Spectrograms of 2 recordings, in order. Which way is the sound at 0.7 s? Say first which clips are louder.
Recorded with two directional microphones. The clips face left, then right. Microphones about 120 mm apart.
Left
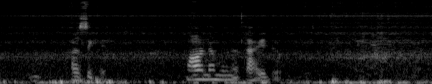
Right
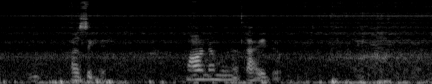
Right 4 dB; 15° right (ahead or behind).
